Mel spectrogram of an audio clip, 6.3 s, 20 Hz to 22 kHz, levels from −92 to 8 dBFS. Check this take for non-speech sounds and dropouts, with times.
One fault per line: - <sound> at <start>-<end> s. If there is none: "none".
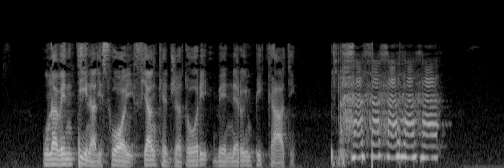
- laugh at 4.1-5.7 s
